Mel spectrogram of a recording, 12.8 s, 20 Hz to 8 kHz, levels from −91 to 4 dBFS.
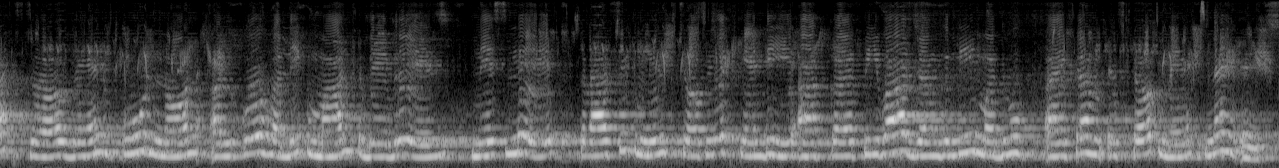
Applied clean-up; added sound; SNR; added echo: neural separator model SepFormer DNS4.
